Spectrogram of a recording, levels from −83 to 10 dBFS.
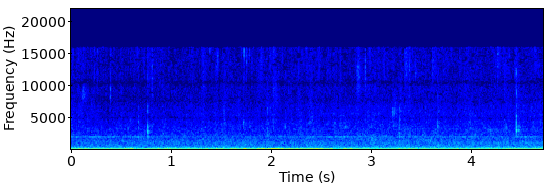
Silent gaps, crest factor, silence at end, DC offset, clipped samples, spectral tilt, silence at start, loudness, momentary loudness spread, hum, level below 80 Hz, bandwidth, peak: none; 16 dB; 0 s; under 0.1%; under 0.1%; -6 dB/octave; 0 s; -40 LUFS; 9 LU; none; -36 dBFS; 16 kHz; -20 dBFS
